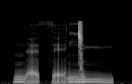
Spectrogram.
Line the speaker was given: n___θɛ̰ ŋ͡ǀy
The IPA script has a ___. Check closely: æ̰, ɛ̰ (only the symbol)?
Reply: æ̰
